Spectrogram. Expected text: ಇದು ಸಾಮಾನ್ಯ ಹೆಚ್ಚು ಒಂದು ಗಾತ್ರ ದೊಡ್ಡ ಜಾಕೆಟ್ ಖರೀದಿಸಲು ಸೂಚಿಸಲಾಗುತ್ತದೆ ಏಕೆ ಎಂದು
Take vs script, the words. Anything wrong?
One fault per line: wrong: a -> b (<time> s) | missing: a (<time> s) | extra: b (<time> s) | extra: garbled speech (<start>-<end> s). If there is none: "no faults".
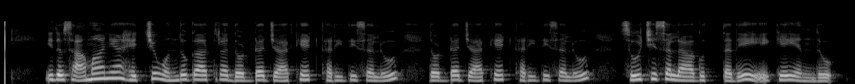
extra: ದೊಡ್ಡ ಜಾಕೆಟ್ ಖರೀದಿಸಲು (4.3 s)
